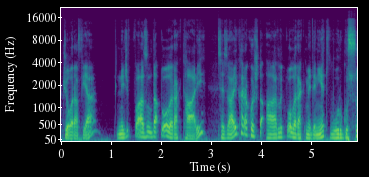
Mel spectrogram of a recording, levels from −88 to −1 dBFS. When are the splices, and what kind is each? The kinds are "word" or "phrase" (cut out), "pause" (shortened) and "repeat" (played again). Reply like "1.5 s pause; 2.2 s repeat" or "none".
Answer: 2.0 s word; 3.1 s word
